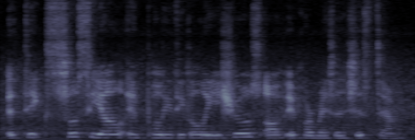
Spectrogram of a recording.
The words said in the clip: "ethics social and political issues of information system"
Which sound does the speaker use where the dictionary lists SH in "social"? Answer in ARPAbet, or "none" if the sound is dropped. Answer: none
